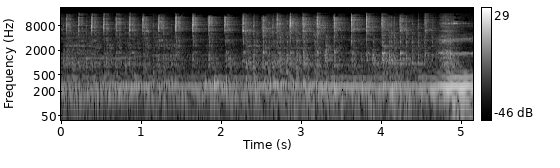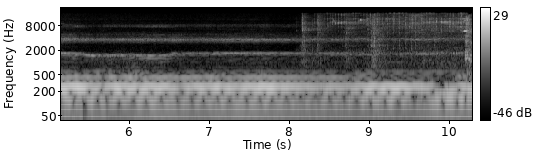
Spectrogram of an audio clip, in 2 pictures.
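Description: Soundtrack of a video artwork: rapid, even clicking over a low drone, then about five seconds in the clicking stops and a louder, steady drone of several layered tones takes over.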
